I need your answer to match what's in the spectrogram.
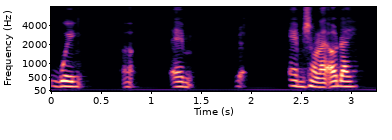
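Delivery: flustered, panicked stammering. Minh, caught by Quyên with another woman, stammering in panic. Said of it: "Hắn lắp bắp".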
